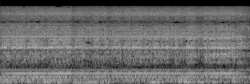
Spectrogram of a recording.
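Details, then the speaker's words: Surgical drill whining steadily and barely advancing in dense bone during a live zygomatic implant hands-on demo on a maxilla/skull training model, before switching to a sharper drill. "Nevertheless, if you see and my drill is hardly drilling inside. Is that dense?"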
